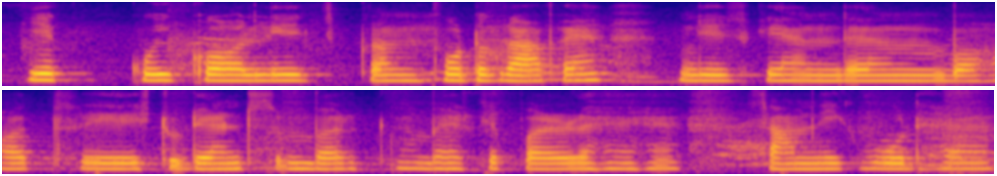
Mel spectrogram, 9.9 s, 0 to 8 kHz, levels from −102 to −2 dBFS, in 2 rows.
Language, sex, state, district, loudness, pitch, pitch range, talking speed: Hindi, female, Bihar, Muzaffarpur, -19 LUFS, 205 Hz, 200-210 Hz, 115 wpm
